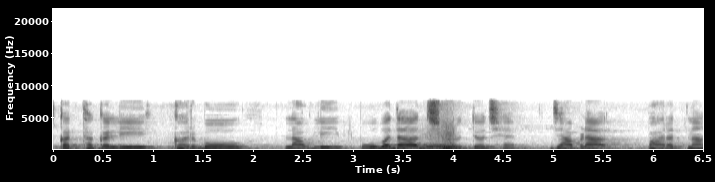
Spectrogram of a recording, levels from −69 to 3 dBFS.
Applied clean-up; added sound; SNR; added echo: none; Squeak; 7 dB; none.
